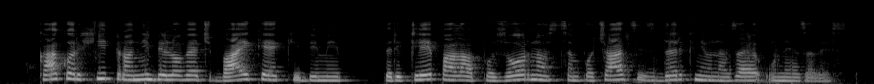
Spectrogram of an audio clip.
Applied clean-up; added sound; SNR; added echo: neural separator model SepFormer DNS4.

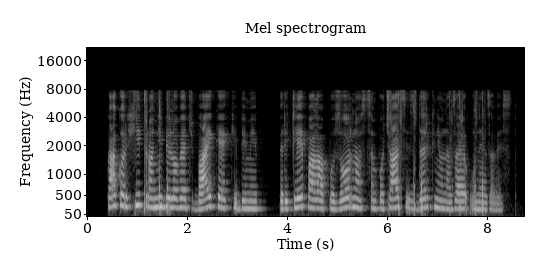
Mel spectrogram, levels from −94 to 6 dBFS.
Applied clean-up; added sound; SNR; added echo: neural mask model RNNoise.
